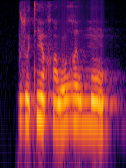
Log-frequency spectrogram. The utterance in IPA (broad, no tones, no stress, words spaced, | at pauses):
zutʲẽχãw uʁiw mõ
